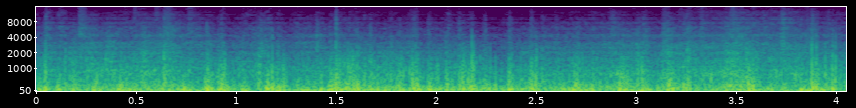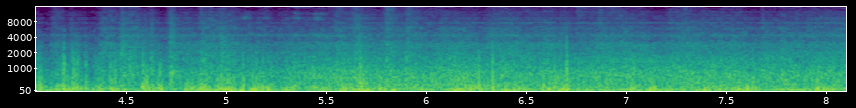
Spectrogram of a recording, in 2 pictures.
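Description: Steady low rumble of a moving train, heard from a carriage window.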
